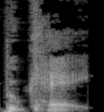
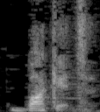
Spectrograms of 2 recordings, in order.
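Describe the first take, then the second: First: It is said like the word bouquet. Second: It is said like the word bucket. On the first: The name is made to sound more refined. "she decides we're pronouncing it Bouquet" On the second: The name is read as it is spelled.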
